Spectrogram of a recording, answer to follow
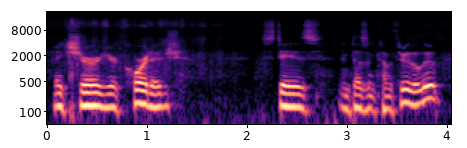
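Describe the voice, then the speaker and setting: A man's voice: medium pitch, measured pace. Middle-aged guy walking you thru a bushcraft build, chill and practical, outside w/ faint background noise. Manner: calm, practical instruction. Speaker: bushcraft channel host. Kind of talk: step-by-step outdoor tutorial. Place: outdoors in a city park.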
